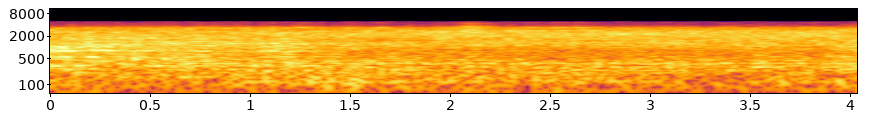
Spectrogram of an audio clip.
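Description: Machinery running steadily: an even rushing hum with no clear pitch.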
